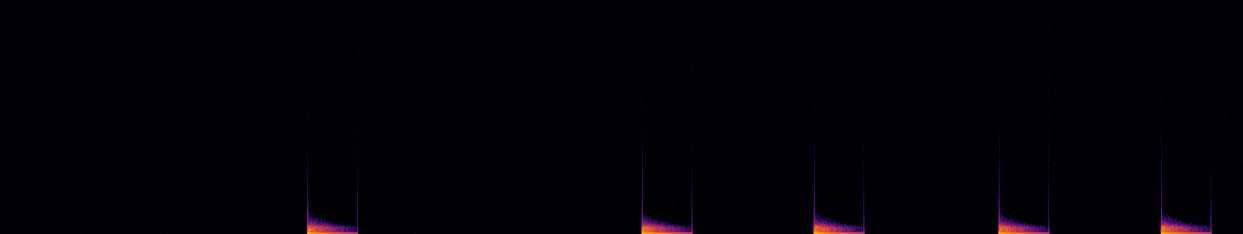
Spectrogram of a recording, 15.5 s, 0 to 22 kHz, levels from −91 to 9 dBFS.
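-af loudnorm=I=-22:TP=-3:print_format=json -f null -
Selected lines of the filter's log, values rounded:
"input_i" : "-20.5",
"input_tp" : "-1.6",
"input_lra" : "4.7",
"input_thresh" : "-32.6",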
